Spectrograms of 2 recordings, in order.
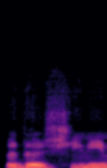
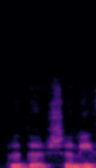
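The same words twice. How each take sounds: First: प्रदर्शिनी said pradarshini, i after sh; louder stressed प्रदर्शिनी as the error; wrong pronunciation. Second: प्रदर्शनी said pradarshani, a after sh; calm प्रदर्शनी with short a; correct pronunciation. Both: Shown as a demonstration. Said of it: "प्रदर्शिनी नहीं".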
